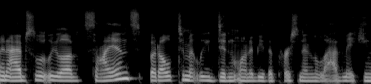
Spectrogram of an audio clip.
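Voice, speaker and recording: With an American accent, a woman speaks at a very fast pace in a fairly low voice with vocal fry, on a very clean recording with a silent background and a dry, close sound with no echo. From Russia (Moscow), then US. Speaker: biotech executive. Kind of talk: interview.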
